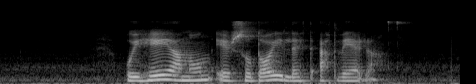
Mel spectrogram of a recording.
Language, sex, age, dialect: Faroese, female, 36-60, Norðurstreymoy/Eysturoy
